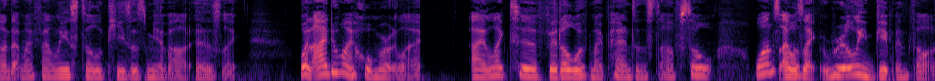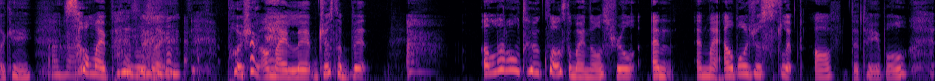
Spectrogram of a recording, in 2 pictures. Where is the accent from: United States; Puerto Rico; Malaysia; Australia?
Malaysia; Growing up in Malaysia, it's not as much pressure as, you know, growing up in Singapore or China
